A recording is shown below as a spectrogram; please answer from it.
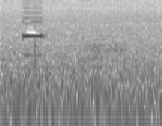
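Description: A single short, high electronic beep, about a quarter of a second long, a fraction of a second in.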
